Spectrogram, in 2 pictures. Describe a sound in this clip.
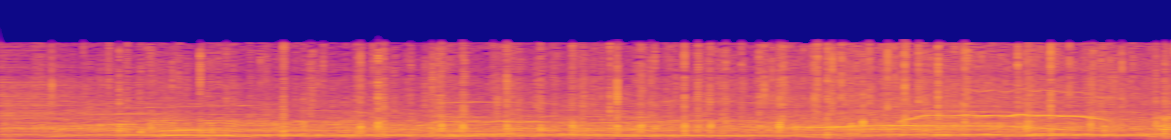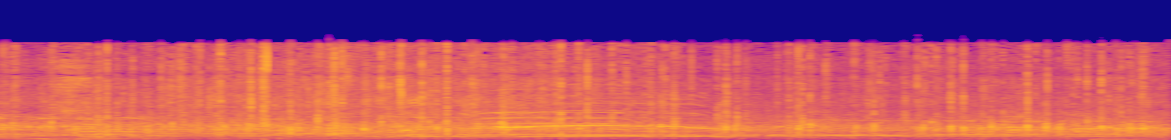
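A live band plays guitars and drums loudly.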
